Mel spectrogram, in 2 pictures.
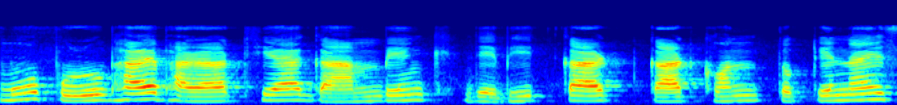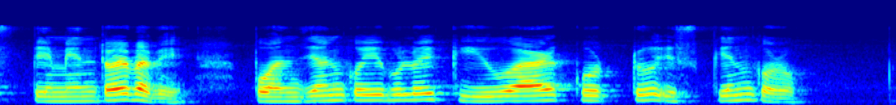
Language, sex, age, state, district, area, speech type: Assamese, female, 60+, Assam, Dhemaji, rural, read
